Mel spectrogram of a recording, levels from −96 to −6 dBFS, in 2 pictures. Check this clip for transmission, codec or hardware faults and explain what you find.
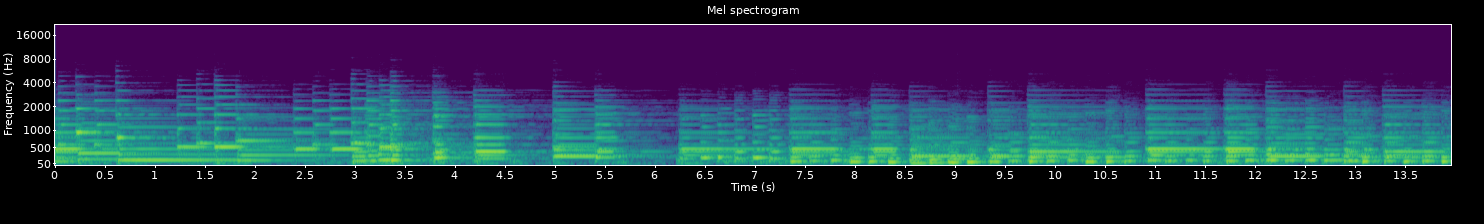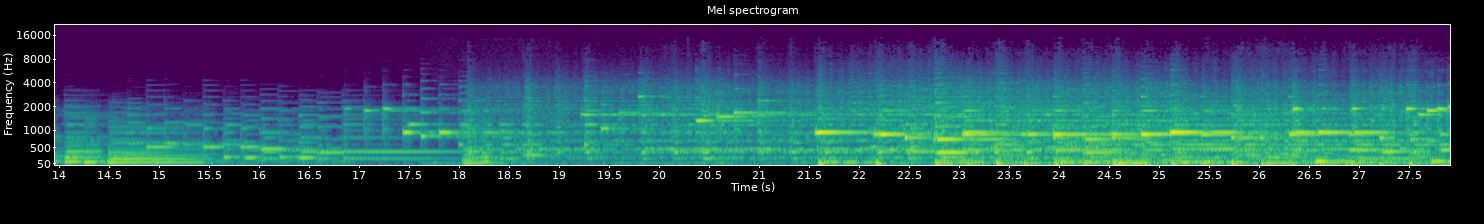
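There's one fault here, a doubled audio track, running from 22.93 to 27.35 s. A second full-band copy of the sound trails about one and a half seconds behind, roughly 5 dB down. It's likely a slower capture path feeding the same signal back in. It cuts in and out abruptly, with no decay or room colour.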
